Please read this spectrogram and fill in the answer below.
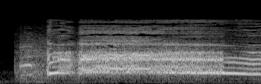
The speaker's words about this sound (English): Look out, a good old-fashioned rooster crowing contest. What, you've never been to one? Well, here's how it works. The feathery contestants get 30 minutes to try to be the squawk of the town. Rooster with the most crows wins.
